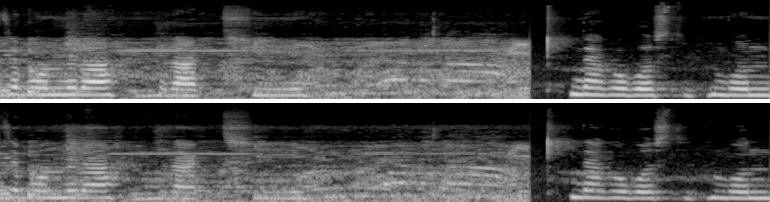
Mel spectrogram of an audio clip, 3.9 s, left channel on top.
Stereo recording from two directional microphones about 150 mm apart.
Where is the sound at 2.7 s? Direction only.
30° left (ahead or behind).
